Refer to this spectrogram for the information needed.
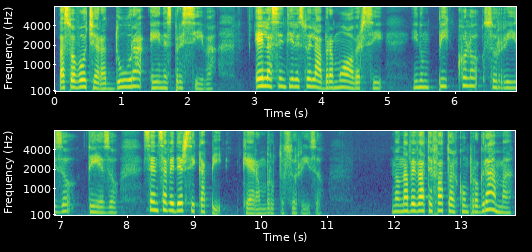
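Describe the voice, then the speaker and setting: A woman narrating a novel as an audiobook reader, measured and expressive. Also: mid-range voice.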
